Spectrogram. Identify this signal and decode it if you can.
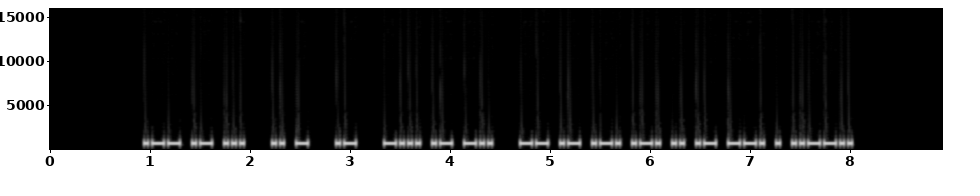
Morse code, heard as a keyed tone, about 30 wpm, 700 Hz. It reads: WAS IT A BAD MARRIAGE?
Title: Sentences from Top 1000 Words - Review Part 5 - 30wpm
